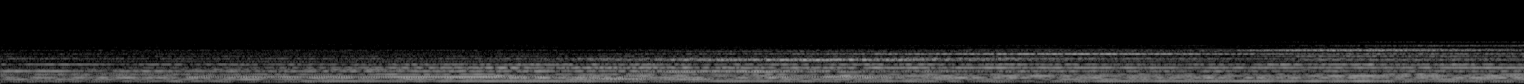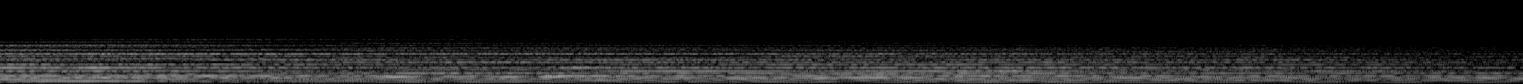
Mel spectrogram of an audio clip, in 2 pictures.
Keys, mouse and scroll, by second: 0.3 click, 2.2 click, 2.4 l, 3.4 click, 4.6 scroll down 3, 4.9 middle click, 5.7 click, 6.3 l, 7.4 click, 9.4 middle click, 12.1-12.4 scroll up 2, 12.5 middle click, 13.9 click, 15.2 l, 16.7 click, 18.0 click, 18.6 l, 19.1 click, 20.7 click, 21.0 l, 21.8 click, 23.0 click, 23.4 l, 24.0 click, 26.0 middle click, 27.1 click, 27.5 l, 28.2 click, 28.4 l, 29.2 middle click, 29.9 click.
